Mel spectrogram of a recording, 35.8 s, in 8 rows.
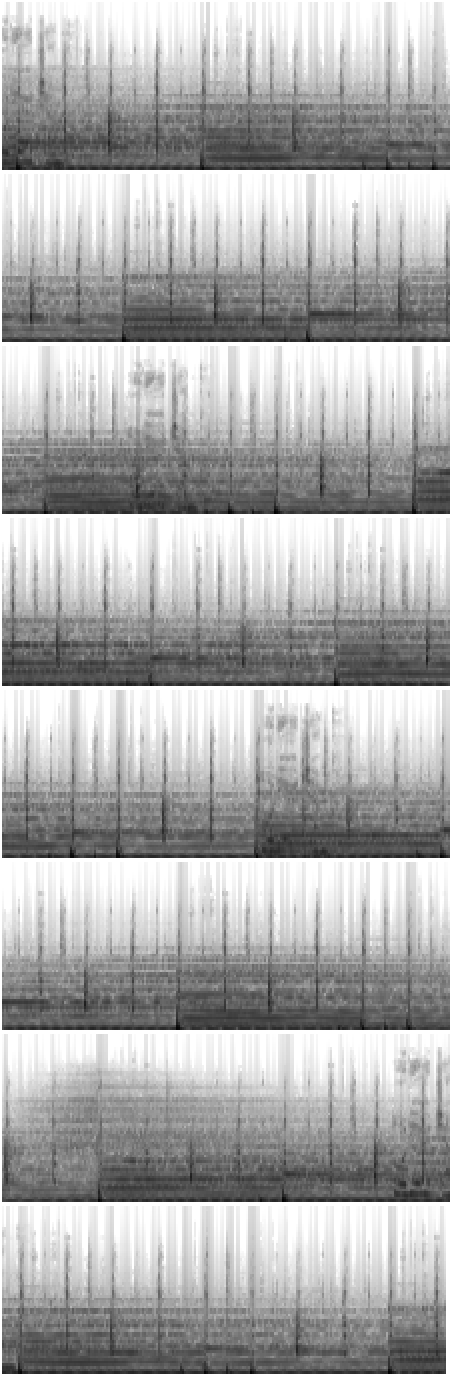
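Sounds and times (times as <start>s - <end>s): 
ambient chill electronic music: 0.0s - 35.8s.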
